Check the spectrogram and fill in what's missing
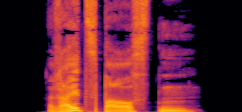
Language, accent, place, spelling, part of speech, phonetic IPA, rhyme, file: German, Germany, Berlin, reizbarsten, adjective, [ˈʁaɪ̯t͡sbaːɐ̯stn̩], -aɪ̯t͡sbaːɐ̯stn̩, De-reizbarsten.ogg
- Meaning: 1. superlative degree of reizbar 2. inflection of reizbar: strong genitive masculine/neuter singular superlative degree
